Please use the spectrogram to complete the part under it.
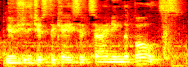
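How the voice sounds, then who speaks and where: A low male voice sits back from the microphone amid clear background noise. It is an actor as a crude, self-important ghost-hunting handyman who explains everything pompously and matter-of-factly, as in a comedy radio play. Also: quick pace, recorded from a distance, lightly acted. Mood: pompous, assured. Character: cocky, crude, know-it-all male ghost-busting handyman. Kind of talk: full-cast comedy audio drama.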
